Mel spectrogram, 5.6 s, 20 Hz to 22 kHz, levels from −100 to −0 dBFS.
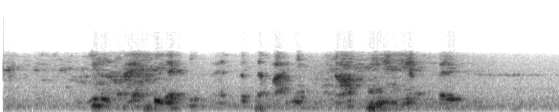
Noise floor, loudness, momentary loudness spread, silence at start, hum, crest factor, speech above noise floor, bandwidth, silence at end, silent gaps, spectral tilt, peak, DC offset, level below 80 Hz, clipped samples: -51 dBFS; -23 LUFS; 19 LU; 0.05 s; none; 20 dB; 28 dB; 4 kHz; 0.95 s; none; -5.5 dB/octave; -4 dBFS; under 0.1%; -56 dBFS; under 0.1%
